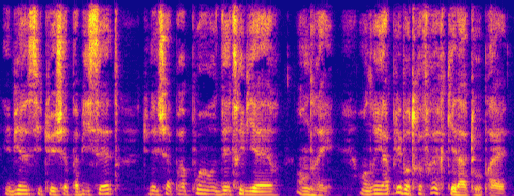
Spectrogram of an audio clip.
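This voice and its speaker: A man's voice: on the low side, brisk, slightly rough. A man voicing a furious, blustering old aristocratic baron in an audiobook reading. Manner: shouting, blustering.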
